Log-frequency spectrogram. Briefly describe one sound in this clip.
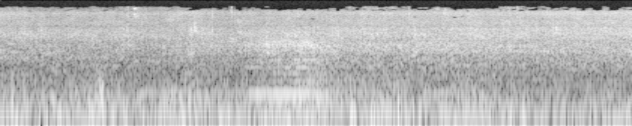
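A motorcycle engine hums nearby.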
